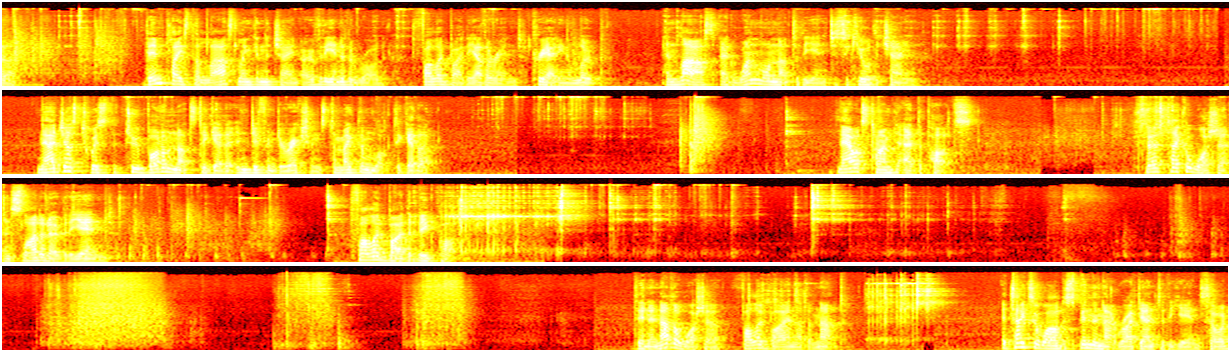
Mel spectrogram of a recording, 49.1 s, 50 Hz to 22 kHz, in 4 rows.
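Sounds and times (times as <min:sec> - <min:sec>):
small chain clinking: 0:00.0 - 0:01.5, 0:03.8 - 0:04.2, 0:08.5 - 0:12.2, 0:17.0 - 0:18.8, 0:23.2 - 0:35.3, 0:44.5 - 0:46.3
hardware scraping and rustling: 0:22.0 - 0:38.9.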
